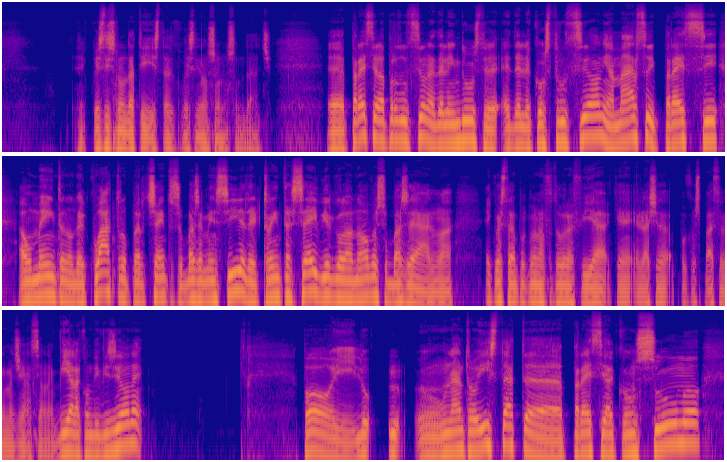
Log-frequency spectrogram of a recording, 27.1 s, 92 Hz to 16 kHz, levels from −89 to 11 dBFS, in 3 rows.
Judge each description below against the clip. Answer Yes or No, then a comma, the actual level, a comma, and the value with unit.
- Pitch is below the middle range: Yes, low, 110 Hz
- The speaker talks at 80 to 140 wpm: Yes, average, 120 wpm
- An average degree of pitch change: No, wide, 5.7 semitones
